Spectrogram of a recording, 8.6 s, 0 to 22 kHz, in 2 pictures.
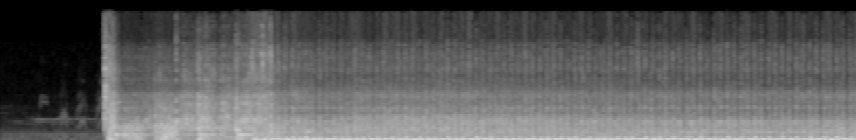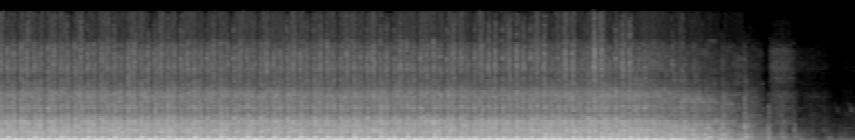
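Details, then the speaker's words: Freshly rebuilt Isuzu 4BD1T diesel in a Hitachi EX120-2 excavator, first start: cranks, catches and runs about six seconds with a slightly uneven beat before shutting off; suspected air in the fuel system. "one okay that was maybe a little air in the fuel system there down there that's good"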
